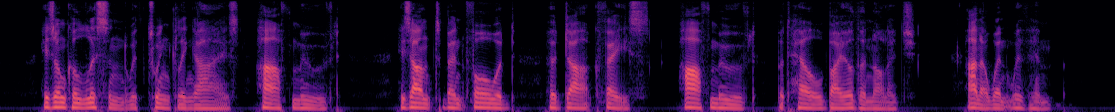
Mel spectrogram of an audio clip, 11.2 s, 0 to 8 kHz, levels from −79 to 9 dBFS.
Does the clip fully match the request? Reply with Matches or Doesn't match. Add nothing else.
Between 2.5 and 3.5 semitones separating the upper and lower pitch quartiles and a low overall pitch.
Matches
